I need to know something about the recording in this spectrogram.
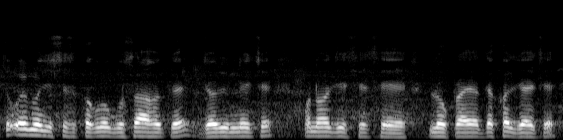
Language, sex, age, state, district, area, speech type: Maithili, male, 45-60, Bihar, Supaul, rural, spontaneous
